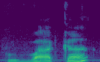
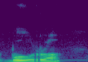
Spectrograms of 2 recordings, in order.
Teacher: Por eso esta se llama B labiodental, porque cuando la pronunciamos, cuando pronunciamos vaca, es la B pronunciada con la mordedura de los dientes con el labio inferior. Entonces los dientes que están en el maxilar superior muerden al labio inferior y en ese momento pronuncio el vaca.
